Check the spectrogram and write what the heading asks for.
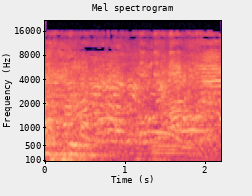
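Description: Crowd chatter: many children and adults talking and calling out at once.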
